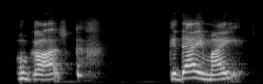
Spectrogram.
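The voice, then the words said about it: Put-on Australian accent. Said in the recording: “Say good day, mate, in an Australian accent.”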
